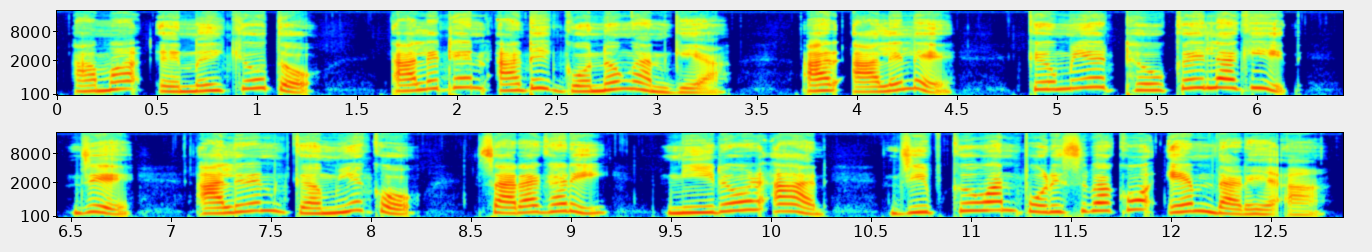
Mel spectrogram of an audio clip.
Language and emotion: Santali, happy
